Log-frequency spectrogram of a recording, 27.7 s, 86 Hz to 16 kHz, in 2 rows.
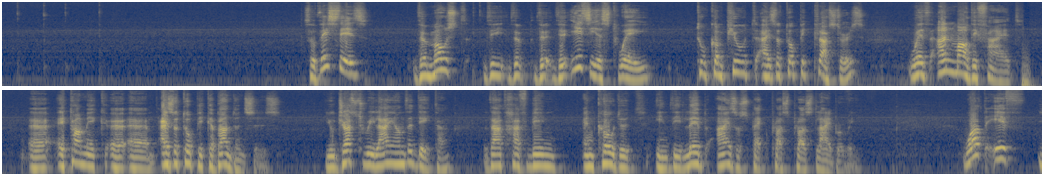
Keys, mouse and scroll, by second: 0.2 right click, 0.8 click, 12.4 click.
